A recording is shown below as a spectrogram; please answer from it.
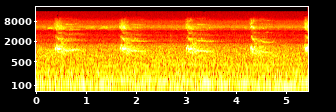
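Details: Captive ruffed lemur at Ueno Zoo, recorded December 2018, giving raucous loud calls: harsh, broadband barking bursts repeated about every 1.3 seconds, five in all, over a low background rumble.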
